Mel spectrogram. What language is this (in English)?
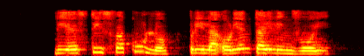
Esperanto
